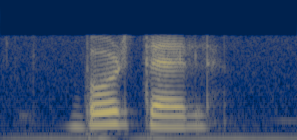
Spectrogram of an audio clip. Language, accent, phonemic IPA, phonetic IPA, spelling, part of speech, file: Armenian, Eastern Armenian, /boɾˈdel/, [boɾdél], բորդել, noun, Hy-բորդել.ogg
- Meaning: brothel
